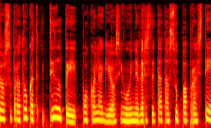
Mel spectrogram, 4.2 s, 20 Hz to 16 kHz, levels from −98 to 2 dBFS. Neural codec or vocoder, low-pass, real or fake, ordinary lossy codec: none; 14.4 kHz; real; MP3, 96 kbps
